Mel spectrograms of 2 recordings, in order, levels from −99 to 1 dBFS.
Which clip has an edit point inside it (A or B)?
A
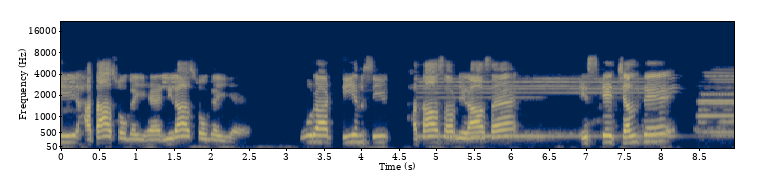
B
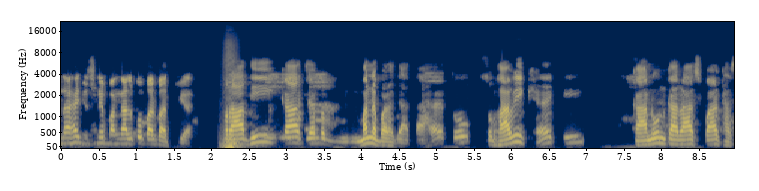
B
